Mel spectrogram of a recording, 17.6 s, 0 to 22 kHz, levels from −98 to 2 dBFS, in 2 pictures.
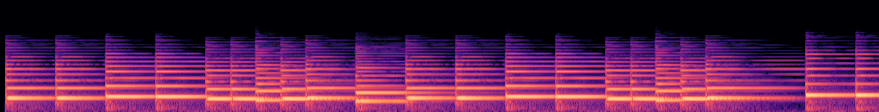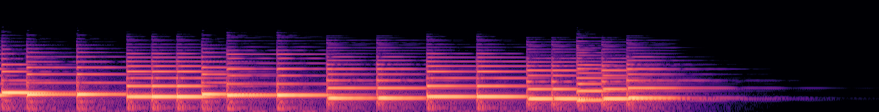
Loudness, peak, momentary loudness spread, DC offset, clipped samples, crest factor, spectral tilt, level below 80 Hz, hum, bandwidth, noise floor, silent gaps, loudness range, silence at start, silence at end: -15 LUFS; -2 dBFS; 6 LU; under 0.1%; under 0.1%; 14 dB; -7.5 dB/octave; -54 dBFS; none; 5.2 kHz; -89 dBFS; none; 3 LU; 0.05 s; 1.9 s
